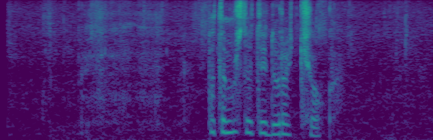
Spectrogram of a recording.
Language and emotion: Russian, neutral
